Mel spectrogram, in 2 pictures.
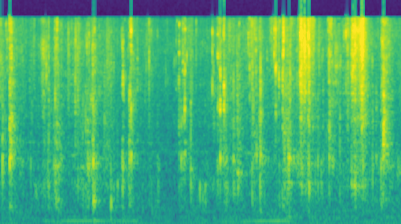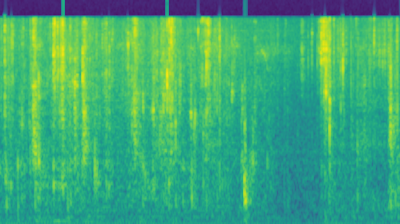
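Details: French Bulldogs Pang, Kun and Ppo indoors chewing home-dried whole quail, bones and all; sharp crunches and bites come in quick irregular bursts, with a low steady hum under them.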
